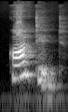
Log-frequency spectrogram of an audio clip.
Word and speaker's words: content: ये गलत है कंटेंट कंटेंट ओ साउंड कब होता है जब हम इसे एज अ नाउन प्रोनाउंस करते हैं जो विषय वस्तु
